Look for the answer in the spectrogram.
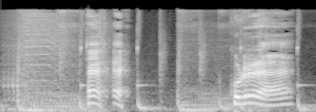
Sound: chuckles

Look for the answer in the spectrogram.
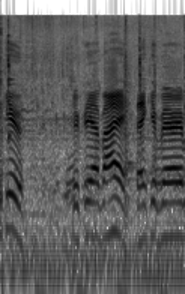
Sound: speaks in foreign language

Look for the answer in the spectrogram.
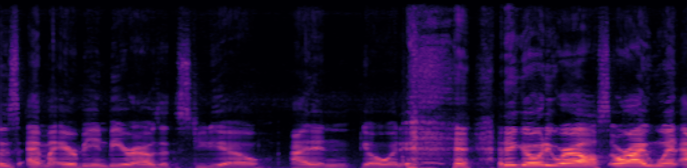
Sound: chuckles

